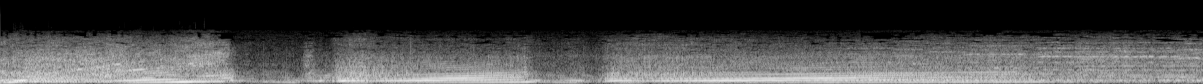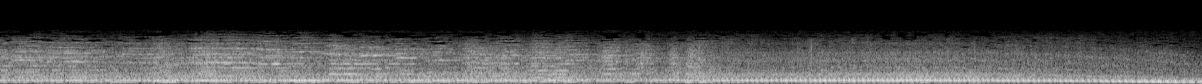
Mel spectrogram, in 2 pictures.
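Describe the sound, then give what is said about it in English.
A great car's engine roars into life and revs up through rising pitches, then settles into a loud, steady droning roar as the car speeds away. “The great car roared into life.”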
